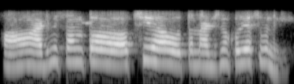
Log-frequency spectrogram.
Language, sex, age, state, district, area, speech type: Odia, female, 45-60, Odisha, Kandhamal, rural, conversation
